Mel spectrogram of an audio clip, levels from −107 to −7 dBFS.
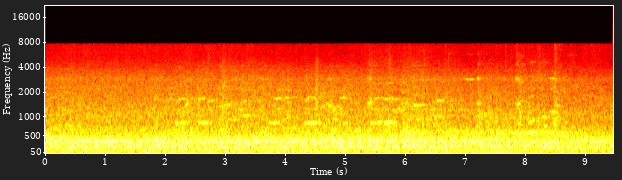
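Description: No technical faults are audible.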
